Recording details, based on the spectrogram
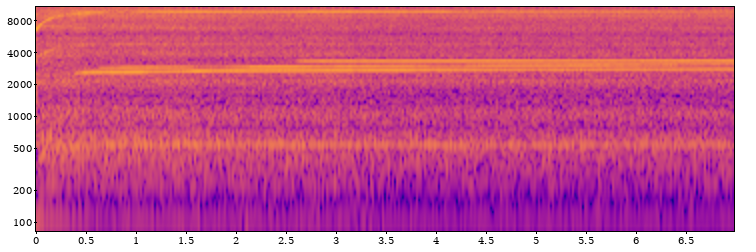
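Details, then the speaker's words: Rowenta Compact Power Cyclonic bagless vacuum, about two months old: motor roar with a loud steady high-pitched whistle; swapping filters with an identical unit proved its HEPA filter had lost airflow capacity, needing replacement. "ну вот мы и выяснили причину все дела фильтре вот так называемые hepa фильтр он при длительном использовании уже потерял свои пропускные способности за этого начинается связь"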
